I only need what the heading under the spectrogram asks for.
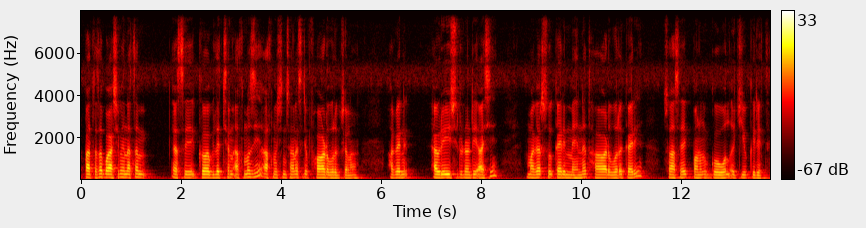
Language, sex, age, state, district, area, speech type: Kashmiri, male, 30-45, Jammu and Kashmir, Pulwama, urban, spontaneous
